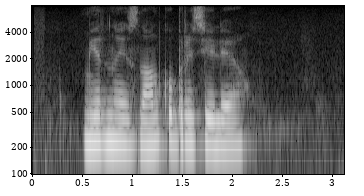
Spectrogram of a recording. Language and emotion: Russian, neutral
